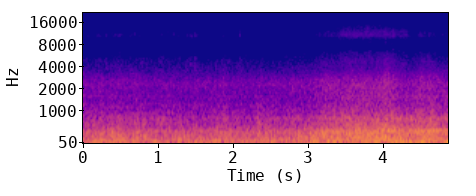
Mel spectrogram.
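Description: Cabin running noise of a Meitetsu 3150 series electric train, heard from inside the car: a steady low rumble that grows louder about three seconds in.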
